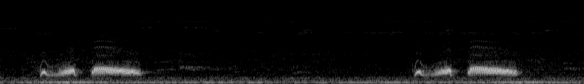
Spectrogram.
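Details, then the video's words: Spotted dove call played to get captive doves calling: low cooing phrases, each a short rising coo followed by a longer steady coo, given twice about three seconds apart over a steady low hum. "ATASI MACET BUNYI DERKUKU/TEKUKUR IDAMAN ANDA"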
